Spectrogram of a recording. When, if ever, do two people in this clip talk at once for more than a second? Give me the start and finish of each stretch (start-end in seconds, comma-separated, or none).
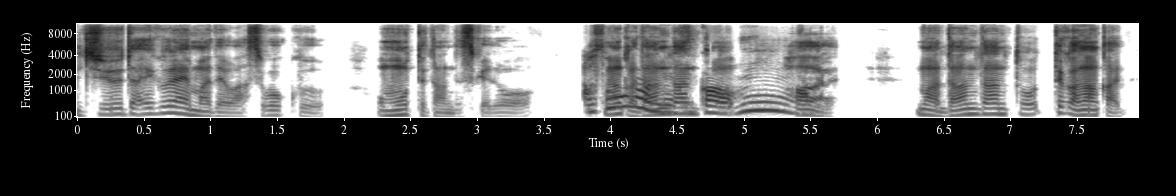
3.9-5.5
